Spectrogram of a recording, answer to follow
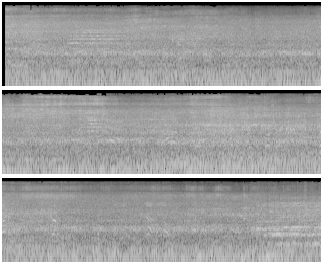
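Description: Lowrider cars running on an indoor arena floor, a steady low engine din mixed with crowd chatter that echoes in a large hall.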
